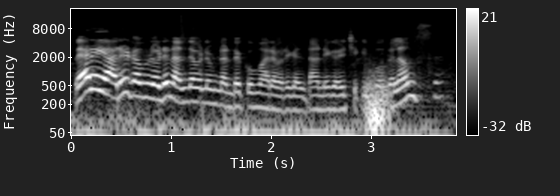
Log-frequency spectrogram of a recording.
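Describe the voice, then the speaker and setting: A woman's voice: medium pitch, sing-song, a little fast, background noise. A woman interviewing a guest. She comforts him in a mocking way and adds dry, teasing asides. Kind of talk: mock-sympathetic interview.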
